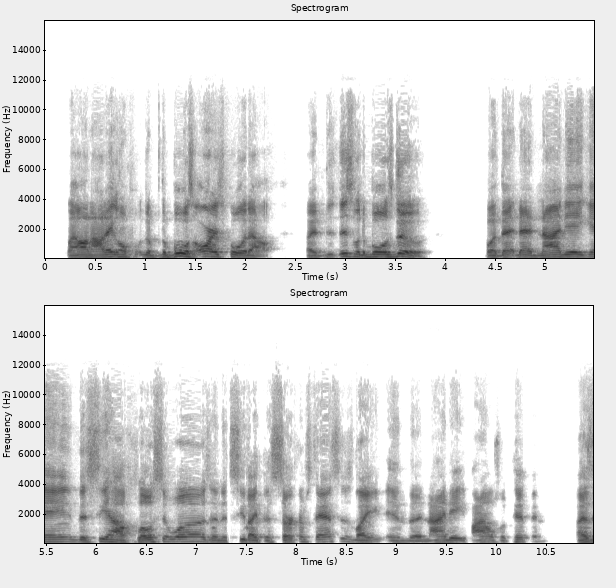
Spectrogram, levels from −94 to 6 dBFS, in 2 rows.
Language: English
